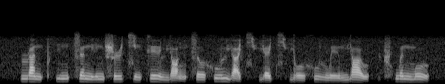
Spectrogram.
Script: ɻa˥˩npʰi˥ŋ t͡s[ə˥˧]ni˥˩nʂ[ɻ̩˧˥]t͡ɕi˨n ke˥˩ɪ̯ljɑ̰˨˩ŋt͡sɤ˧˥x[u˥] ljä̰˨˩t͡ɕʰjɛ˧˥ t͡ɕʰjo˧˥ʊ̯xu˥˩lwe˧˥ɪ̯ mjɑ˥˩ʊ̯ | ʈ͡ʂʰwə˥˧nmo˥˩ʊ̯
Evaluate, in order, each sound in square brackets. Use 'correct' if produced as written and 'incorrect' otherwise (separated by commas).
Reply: correct, incorrect, correct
